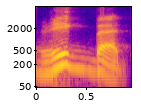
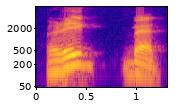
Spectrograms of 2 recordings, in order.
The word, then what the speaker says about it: ঋগ্বেদ: গ এর সঙ্গে ব ফলা যুক্ত হলে বর উচ্চারণ স্বাভাবিক হয়। গ সঙ্গে যখন ব ফলা যুক্ত হয়, সেক্ষেত্রেও ব এর উচ্চারণ স্বাভাবিক থাকে। যেমন ঋগ্বেদ, ঋগ্বেদ।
